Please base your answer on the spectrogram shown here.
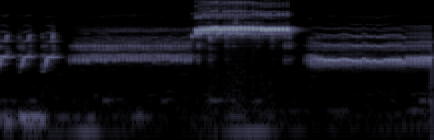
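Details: Waterslager canary singing for training: a few short upswept chirps, then a low rolling trill, a loud higher rapid trill for about a second, and a low fast pulsing roll.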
